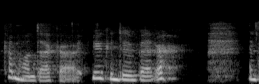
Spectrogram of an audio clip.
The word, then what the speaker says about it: Deika: a pretty unique name Deca I mean and you were straight up about it I think in our first conversation you said hey my name is DECA okay like deck of cards okay now we can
